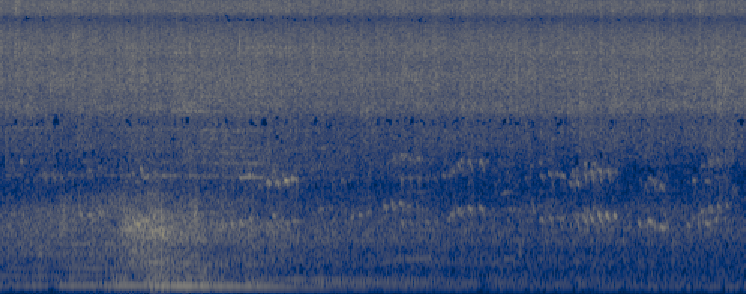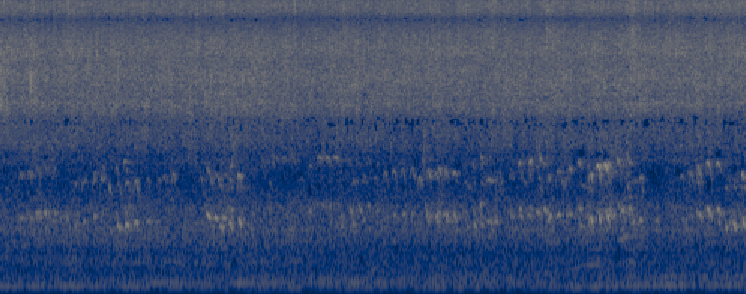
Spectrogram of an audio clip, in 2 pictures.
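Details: Several frogs in a Gyejoksan mountain valley, Daedeok-gu, Daejeon, give short pulsed croaks, overlapping and repeating quickly, after a brief loud low thump at the start; steady hissing water-like background throughout.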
